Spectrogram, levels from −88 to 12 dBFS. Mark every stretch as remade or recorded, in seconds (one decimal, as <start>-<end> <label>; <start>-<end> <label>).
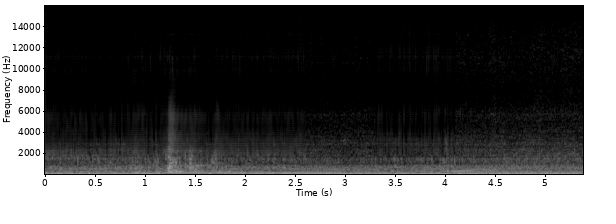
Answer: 0.0-2.6 remade; 2.6-3.3 recorded; 3.3-4.1 remade; 4.1-5.4 recorded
